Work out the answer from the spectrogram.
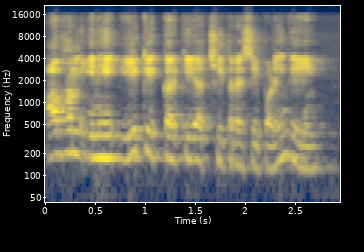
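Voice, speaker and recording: A man teaching Hindi grammar to students, slow and deliberate, repeating each point in a different way. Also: sits high, animated, roomy sound. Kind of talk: explaining a lesson to students.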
